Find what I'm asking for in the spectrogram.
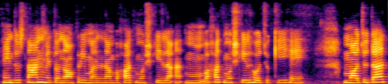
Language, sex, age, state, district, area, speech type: Urdu, female, 30-45, Telangana, Hyderabad, urban, spontaneous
